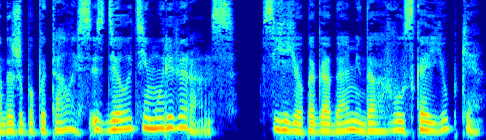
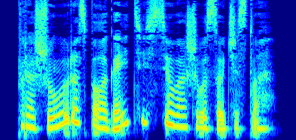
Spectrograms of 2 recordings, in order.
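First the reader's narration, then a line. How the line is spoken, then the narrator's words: Snide greeting. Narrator (Russian): Ехидным тоном поприветствовала его я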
